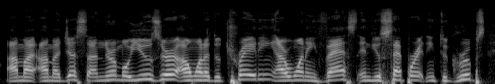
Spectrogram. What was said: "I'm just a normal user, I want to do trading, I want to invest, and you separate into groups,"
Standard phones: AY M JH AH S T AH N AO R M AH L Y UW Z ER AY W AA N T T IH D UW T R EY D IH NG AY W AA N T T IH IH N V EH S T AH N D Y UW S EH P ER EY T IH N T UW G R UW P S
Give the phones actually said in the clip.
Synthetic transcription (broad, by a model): AY M JH AH S T AH N AO R M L Y UW Z ER AY W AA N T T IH D UW T R EY D IH NG AY W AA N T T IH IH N V EH S T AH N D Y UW S EH P ER EY T IH N T UW G R UW P S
